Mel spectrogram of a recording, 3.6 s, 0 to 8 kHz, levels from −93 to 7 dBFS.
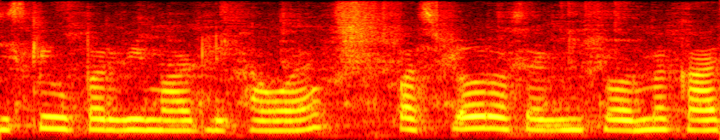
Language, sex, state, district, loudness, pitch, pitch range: Hindi, female, Uttarakhand, Uttarkashi, -18 LUFS, 225 Hz, 215-240 Hz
